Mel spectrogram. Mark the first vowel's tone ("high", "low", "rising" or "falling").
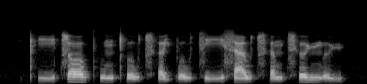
rising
